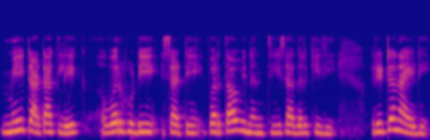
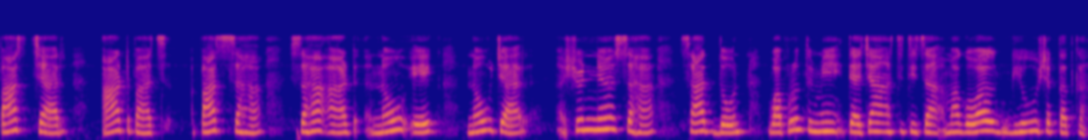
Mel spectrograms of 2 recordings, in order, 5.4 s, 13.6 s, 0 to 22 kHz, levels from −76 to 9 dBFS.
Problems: background sounds at intervals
